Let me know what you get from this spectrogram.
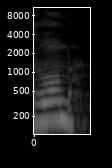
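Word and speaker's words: womb: कहते हैं वूम मदर्स वम यस इट इज the mother's वम नहीं बी साइलेंट है और हम इसको बोलेंगे वूम वूम अगला शब्द है सलोन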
